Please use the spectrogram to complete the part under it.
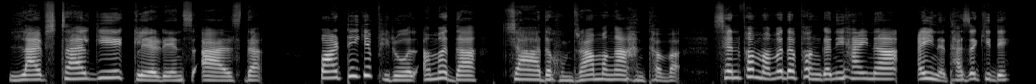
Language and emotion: Manipuri, surprised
